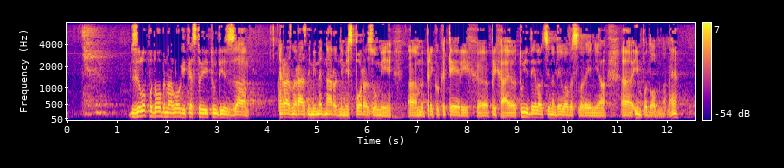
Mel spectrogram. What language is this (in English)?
Slovenian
